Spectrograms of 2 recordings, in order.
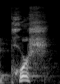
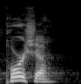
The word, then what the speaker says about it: Porsche: And that's one of those words that everyone mispronounces. They say Porsche. And, of course, Porsche is a family name from Germany.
